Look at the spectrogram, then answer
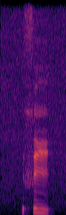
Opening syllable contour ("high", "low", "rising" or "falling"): falling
